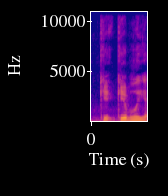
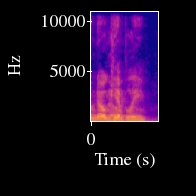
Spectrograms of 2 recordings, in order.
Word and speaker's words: Ghibli: What about studio, is it Ghibli? I always mispronounce the name. No, Ghibli.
